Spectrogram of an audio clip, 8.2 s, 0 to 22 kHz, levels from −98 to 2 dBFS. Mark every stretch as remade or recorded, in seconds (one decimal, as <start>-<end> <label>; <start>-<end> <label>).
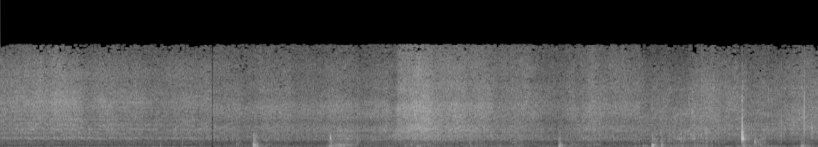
0.0-3.4 recorded; 3.4-4.3 remade; 4.3-7.2 recorded; 7.2-8.2 remade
